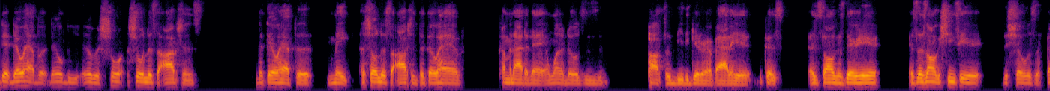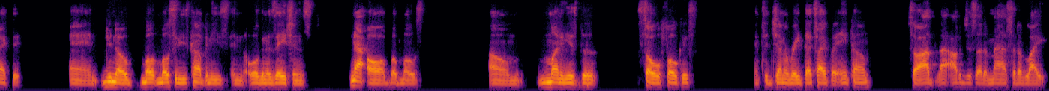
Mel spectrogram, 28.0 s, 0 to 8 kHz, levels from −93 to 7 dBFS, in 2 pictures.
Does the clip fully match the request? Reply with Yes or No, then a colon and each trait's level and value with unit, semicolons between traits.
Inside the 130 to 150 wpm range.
No: average, 200 wpm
